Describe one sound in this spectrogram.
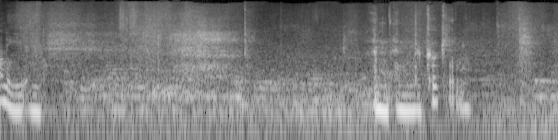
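A man speaks quietly and tensely nearby.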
